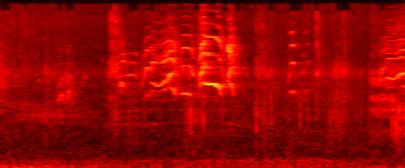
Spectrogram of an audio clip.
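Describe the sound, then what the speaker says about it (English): Sharp, high distress calls of a whistling duck break out over a steady low rumble, a few agitated chirps and squawks clustered in the middle, fairly close, at a wetland. "I think that was a whistling duck in distress."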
